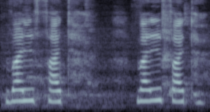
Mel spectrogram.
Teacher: ہا حلق کے درمیان سے ادا ہوگا۔ ہا کی آواز واضح رکھنی ہے، پتہ چلنا چاہیے کہ ہم وقف کر رہے ہیں تو آخر میں ہا کے ساؤنڈ نکال رہے ہیں، ٹھیک ہے۔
